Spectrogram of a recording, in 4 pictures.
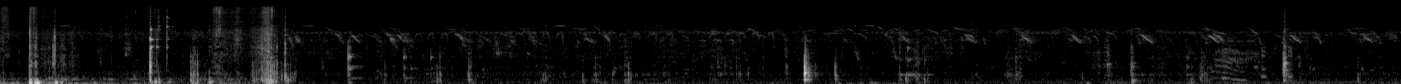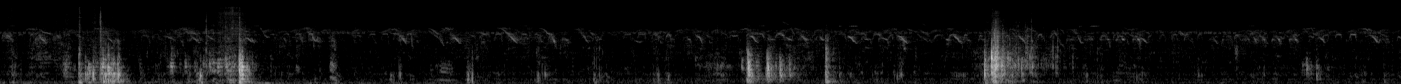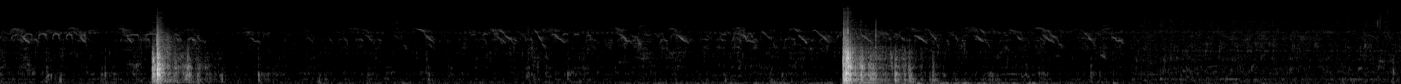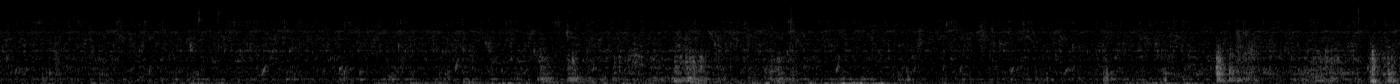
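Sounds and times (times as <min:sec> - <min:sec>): wooden boards knocking on earth: 0:00.0 - 0:03.6, 0:14.6 - 0:16.7, 0:21.4 - 0:22.5, 0:23.8 - 0:24.8, 0:29.5 - 0:30.3, 0:36.4 - 0:37.6.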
